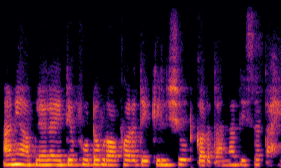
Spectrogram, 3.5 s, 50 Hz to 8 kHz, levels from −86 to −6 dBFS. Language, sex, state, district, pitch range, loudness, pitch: Marathi, female, Maharashtra, Dhule, 215-225 Hz, -24 LUFS, 220 Hz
